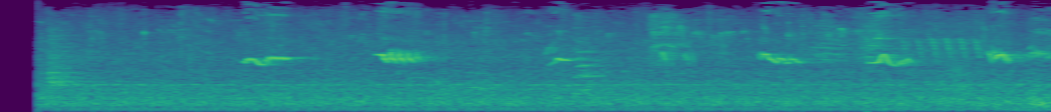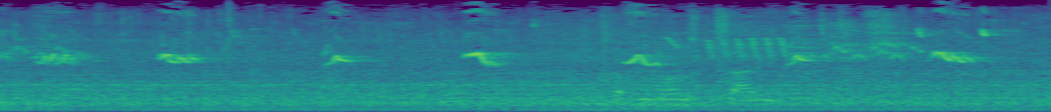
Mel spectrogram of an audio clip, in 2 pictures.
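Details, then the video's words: Creamy-bellied thrush singing inside a city, amid truck noise, passing people and barking dogs: short, slurred whistled phrases repeated roughly every second over a steady hum of urban background noise. "Sabiá-poca vocalizando"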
